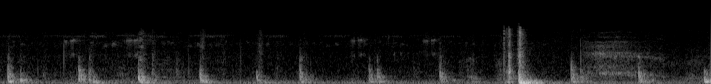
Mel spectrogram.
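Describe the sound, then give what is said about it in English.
A door swings shut with a solid thump, preceded by a steady series of dull wooden knocks and creaks, with no voices. “Who was at the door?”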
